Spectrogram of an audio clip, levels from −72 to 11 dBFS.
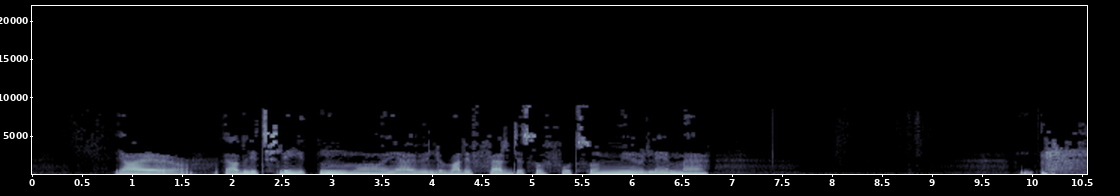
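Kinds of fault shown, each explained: MP3 compression: throughout, nothing above 9 kHz and a heavy watery swirl on the speech, likely MP3 coding starved of bits, fitting a bitrate near 16 kbps.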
